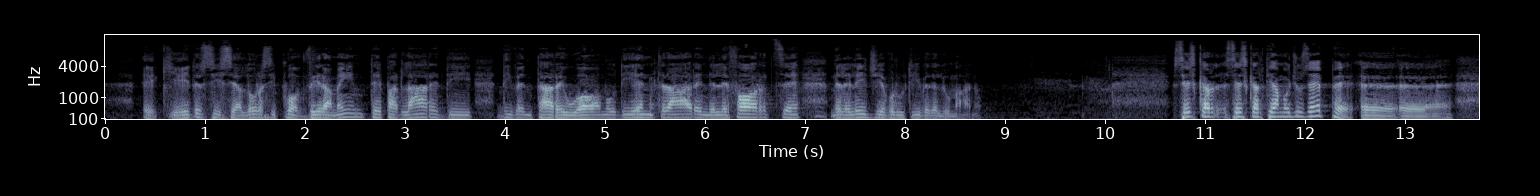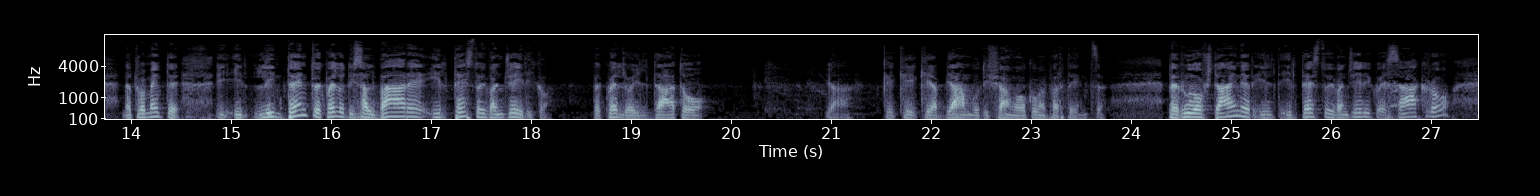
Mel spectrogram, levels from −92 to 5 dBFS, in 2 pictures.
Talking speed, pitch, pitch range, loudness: 130 wpm, 140 Hz, 130-170 Hz, -28 LUFS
